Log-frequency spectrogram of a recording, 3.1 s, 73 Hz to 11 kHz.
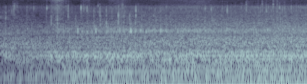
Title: Heller style 2 exhaust fan with bad bearings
